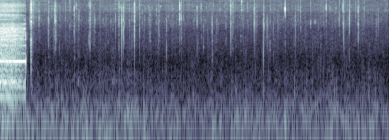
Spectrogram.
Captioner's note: fire crackles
